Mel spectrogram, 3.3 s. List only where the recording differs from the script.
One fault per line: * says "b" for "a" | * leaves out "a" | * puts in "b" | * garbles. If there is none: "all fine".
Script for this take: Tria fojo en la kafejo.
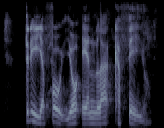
all fine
